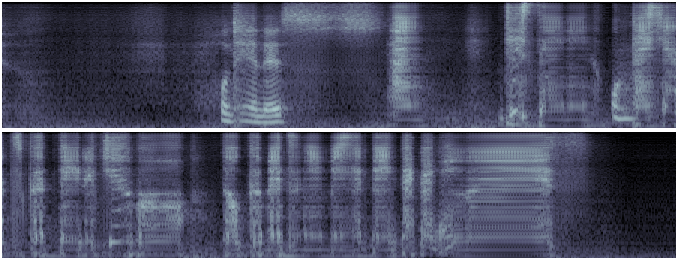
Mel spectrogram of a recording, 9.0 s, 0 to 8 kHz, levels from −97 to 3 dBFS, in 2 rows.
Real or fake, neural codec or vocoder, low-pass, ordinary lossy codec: fake; codec, 16 kHz, about 1 kbps, DyCAST, with the encoder's durations; none; none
